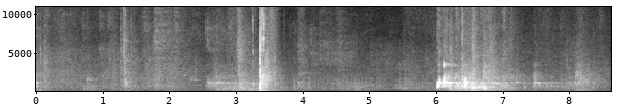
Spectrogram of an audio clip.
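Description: A Storm Night Road reactive bowling ball, drilled pin up, is released and lands on the wooden lane with a single sharp thud about three seconds in, then rolls down the lane. About six seconds in it crashes into the pins, and the pins clatter and ring for a second or two.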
